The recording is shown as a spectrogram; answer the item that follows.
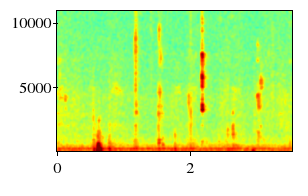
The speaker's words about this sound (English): We're both trying to chew right now. Sorry. It is super dry. I mean, It tastes like a protein bar.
